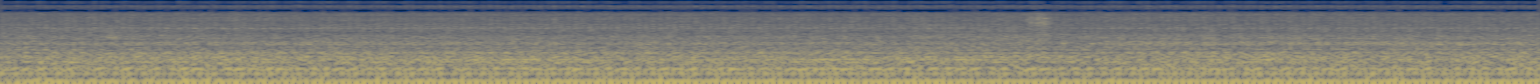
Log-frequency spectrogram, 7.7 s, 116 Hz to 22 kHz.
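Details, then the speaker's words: Vauxhall Vivaro B 1.6 CDTi diesel idling after a fuel filter change; it seemed to prime itself on the lift pump alone. Even idle with a steady low clatter at about two and a half beats per second, no hunting or misfire; runs smoothly. "which sometimes if you look it'll just keep it running enough to get the air through the filter without it cutting out but this seems to have managed to Prime itself just on the lift"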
